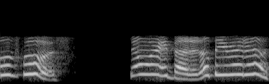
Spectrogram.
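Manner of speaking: very high, bright, cheery sing-song. Telling a story where a coworker is called out to help: imitating Marissa's cheery voice. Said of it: "cheery voice saying".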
